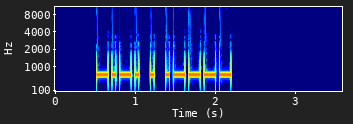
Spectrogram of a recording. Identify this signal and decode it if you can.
Morse code, heard as a keyed tone, about 25 wpm, 700 Hz. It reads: CE1
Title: Callsign Prefixes for Top 100 DXCC - 25wpm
